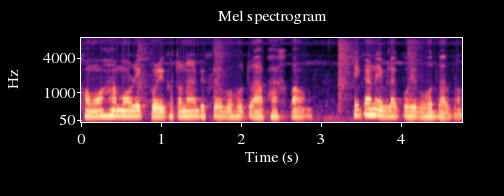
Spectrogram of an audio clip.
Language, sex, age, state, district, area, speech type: Assamese, male, 30-45, Assam, Golaghat, urban, spontaneous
